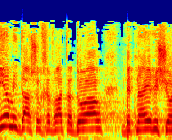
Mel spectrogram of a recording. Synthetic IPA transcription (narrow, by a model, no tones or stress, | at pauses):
iamidaʃelχe̞vʁat̪had̪o̞aʁ | bet̪najʁiʃjo̞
